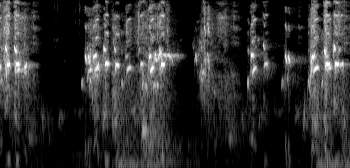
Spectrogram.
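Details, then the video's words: Canary song meant to rouse breeding pairs: scattered bursts of sharp twittering, with one short sliding whistle in the middle, broken by clear silent gaps. "تجهيز طيور الكناري بتبتات محفزة للطيور دعم ازواج كناري"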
